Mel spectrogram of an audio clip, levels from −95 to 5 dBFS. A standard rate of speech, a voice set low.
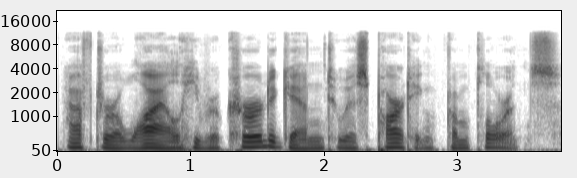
Yes: average, 175 wpm; low, 110 Hz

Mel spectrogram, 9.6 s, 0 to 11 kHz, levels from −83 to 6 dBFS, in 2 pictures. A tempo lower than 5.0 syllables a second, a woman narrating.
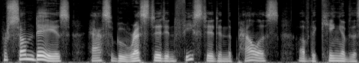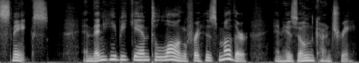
No: 4.7 syllables/s; male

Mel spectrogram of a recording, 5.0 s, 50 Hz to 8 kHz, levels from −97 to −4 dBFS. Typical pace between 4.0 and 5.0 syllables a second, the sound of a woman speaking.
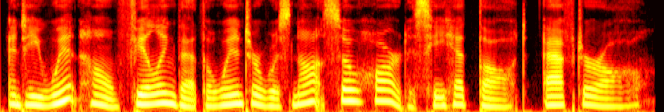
Yes: 4.5 syllables/s; female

